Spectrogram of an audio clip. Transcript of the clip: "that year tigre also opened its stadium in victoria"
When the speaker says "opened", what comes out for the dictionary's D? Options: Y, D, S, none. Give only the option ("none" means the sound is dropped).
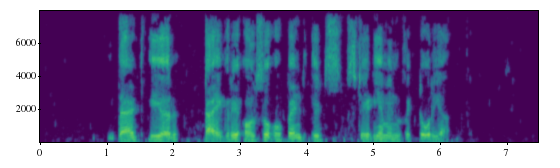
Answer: D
